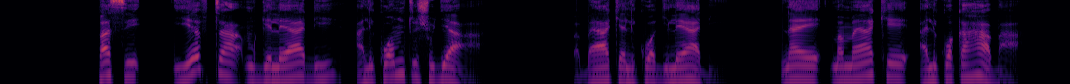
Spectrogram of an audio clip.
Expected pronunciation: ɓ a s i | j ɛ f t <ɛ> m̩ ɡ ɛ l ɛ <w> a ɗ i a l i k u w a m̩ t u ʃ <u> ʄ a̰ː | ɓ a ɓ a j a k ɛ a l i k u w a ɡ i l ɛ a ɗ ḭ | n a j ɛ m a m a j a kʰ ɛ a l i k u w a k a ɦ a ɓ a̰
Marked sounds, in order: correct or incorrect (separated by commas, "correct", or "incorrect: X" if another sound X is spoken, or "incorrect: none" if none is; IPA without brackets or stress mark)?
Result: incorrect: a, incorrect: none, correct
